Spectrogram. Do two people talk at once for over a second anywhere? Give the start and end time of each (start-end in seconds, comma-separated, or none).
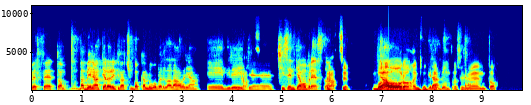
6.8-8.9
